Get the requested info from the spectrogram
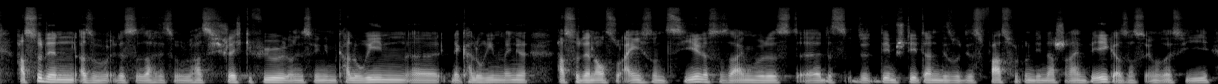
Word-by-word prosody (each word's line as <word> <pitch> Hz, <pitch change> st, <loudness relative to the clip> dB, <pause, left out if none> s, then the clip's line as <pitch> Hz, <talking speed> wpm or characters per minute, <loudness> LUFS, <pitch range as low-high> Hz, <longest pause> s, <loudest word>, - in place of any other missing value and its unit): Hast -, -, +1 dB
du 155 Hz, -, +8 dB
denn 110 Hz, -4 st, +5 dB
also 95 Hz, -3 st, 0 dB
dass 95 Hz, -1 st, -3 dB
du -, -, -4 dB
sagst, 95 Hz, +1 st, 0 dB
jetzt 95 Hz, 0 st, -7 dB
so: 95 Hz, -, -5 dB
Du 95 Hz, -, -3 dB
hast 95 Hz, 0 st, -2 dB
dich -, -, -4 dB
schlecht 105 Hz, 0 st, +2 dB
gefühlt 100 Hz, -1 st, +3 dB
und 90 Hz, -, -1 dB
deswegen 95 Hz, 0 st, -3 dB
im 95 Hz, 0 st, -2 dB
Kalorien, 105 Hz, +1 st, +2 dB
äh 100 Hz, 0 st, 0 dB
'ne 90 Hz, -, -1 dB
Kalorienmenge, 100 Hz, 0 st, 0 dB, 0.3 s
hast -, -, 0 dB
du -, -, +2 dB
denn 100 Hz, -1 st, +4 dB
auch 95 Hz, -1 st, +3 dB
so 95 Hz, -, -7 dB
eigentlich 100 Hz, -1 st, 0 dB
so 100 Hz, -, -7 dB
'n 90 Hz, -2 st, -2 dB
Ziel, 110 Hz, +7 st, +1 dB
dass 115 Hz, 0 st, 0 dB
du 90 Hz, -, -7 dB
sagen 100 Hz, +1 st, 0 dB
würdest, 95 Hz, 0 st, 0 dB
äh, 95 Hz, +2 st, 0 dB
dass -, -, -7 dB
d 100 Hz, -, -6 dB
dem 105 Hz, -8 st, 0 dB
steht 100 Hz, +1 st, -1 dB
dann 100 Hz, -1 st, +3 dB
dir 95 Hz, -, -1 dB
so 95 Hz, 0 st, -3 dB
dieses 90 Hz, 0 st, -6 dB
Fast -, -, +1 dB
Food -, -, -10 dB
und 100 Hz, -, -1 dB
die 95 Hz, -, -2 dB
Nascherei 95 Hz, -1 st, -1 dB
im 90 Hz, -1 st, -4 dB
Weg. 115 Hz, +5 st, +4 dB
Also 95 Hz, +1 st, 0 dB
hast 85 Hz, -, -7 dB
du -, -, -8 dB
irgendwas 90 Hz, 0 st, -4 dB
wie, 95 Hz, +2 st, -1 dB
95 Hz, 270 wpm, -23 LUFS, 95-100 Hz, 0.3 s, du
